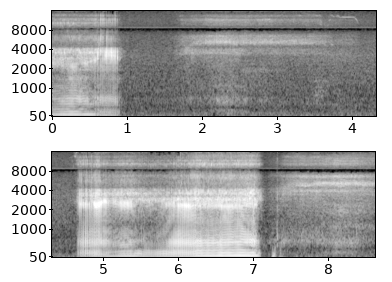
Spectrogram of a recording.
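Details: Bluto the Bulldog sleeping and dreaming on a couch indoors, snoring in loud rattling bursts: a short snore at the start, a quiet pause, then a long harsh wavering snore lasting over two seconds.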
